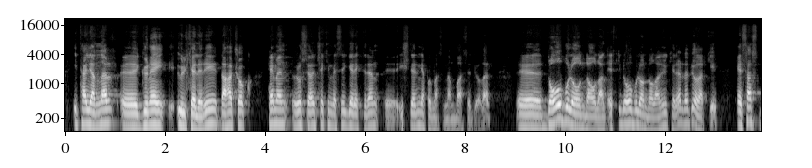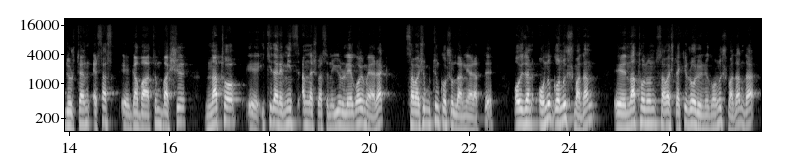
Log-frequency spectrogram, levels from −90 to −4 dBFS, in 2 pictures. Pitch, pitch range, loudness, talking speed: 140 Hz, 125-155 Hz, -22 LUFS, 115 wpm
